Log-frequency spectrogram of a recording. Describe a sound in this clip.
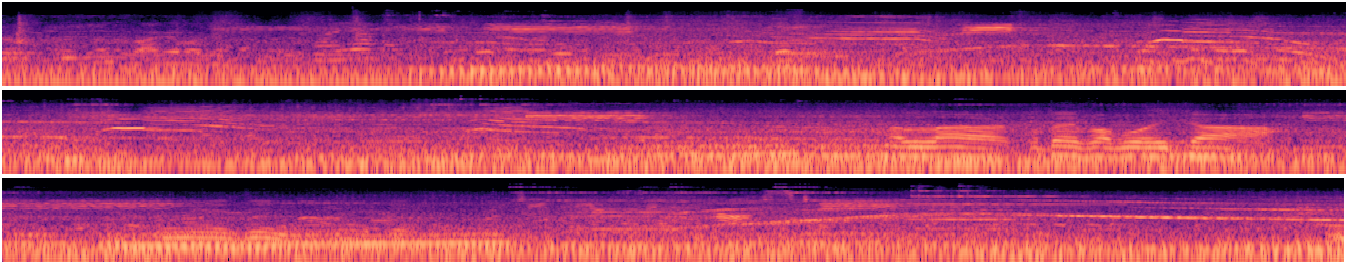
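Vehicle horns honk repeatedly nearby and in the distance.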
